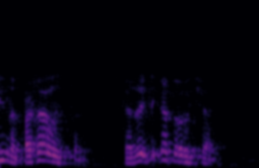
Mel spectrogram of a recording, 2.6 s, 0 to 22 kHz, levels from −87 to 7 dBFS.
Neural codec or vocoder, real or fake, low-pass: codec, 16 kHz, 4 kbps, FunCodec, trained on LibriTTS, 50 frames a second; fake; 3.6 kHz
